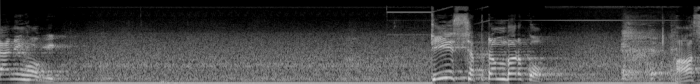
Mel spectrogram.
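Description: An elderly man speaks slowly into a microphone, heard through a loudspeaker in an echoing hall.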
